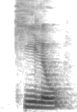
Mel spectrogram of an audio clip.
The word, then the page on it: kilo: French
